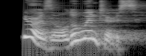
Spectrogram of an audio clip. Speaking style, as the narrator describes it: said cheerfully

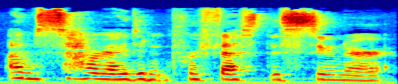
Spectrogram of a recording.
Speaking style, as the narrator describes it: I sighed

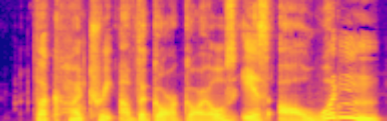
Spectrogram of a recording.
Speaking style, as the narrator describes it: exclaimed Zeb

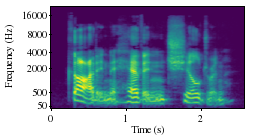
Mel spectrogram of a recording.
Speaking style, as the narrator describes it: He mutters

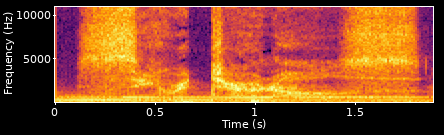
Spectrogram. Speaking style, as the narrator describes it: he rasped as the dark swirled his mind shut at last

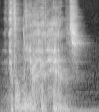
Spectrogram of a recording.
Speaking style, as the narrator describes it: breathed

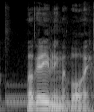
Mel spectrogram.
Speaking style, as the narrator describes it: voice says coldly

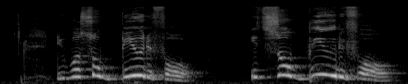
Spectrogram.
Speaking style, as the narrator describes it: exclaimed Baltasar

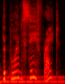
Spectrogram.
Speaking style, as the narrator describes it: Monkey whispered

